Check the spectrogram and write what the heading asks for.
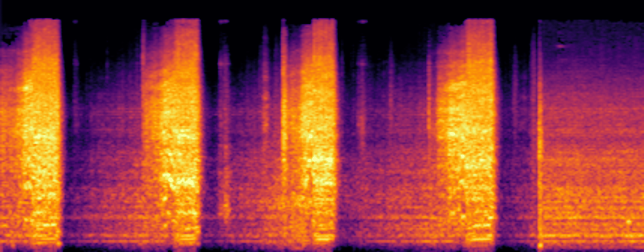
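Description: Ryobi cordless drill driving screws into a wooden frame board: four short loud bursts about two seconds apart, each building up briefly before running at full speed.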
